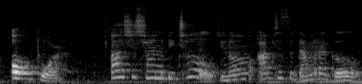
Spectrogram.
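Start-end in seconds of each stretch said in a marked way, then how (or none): 0.1-0.6 sudden loud shout; much louder, higher declaration. Acted. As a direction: blast the last words at him. Confronting the waiter.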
